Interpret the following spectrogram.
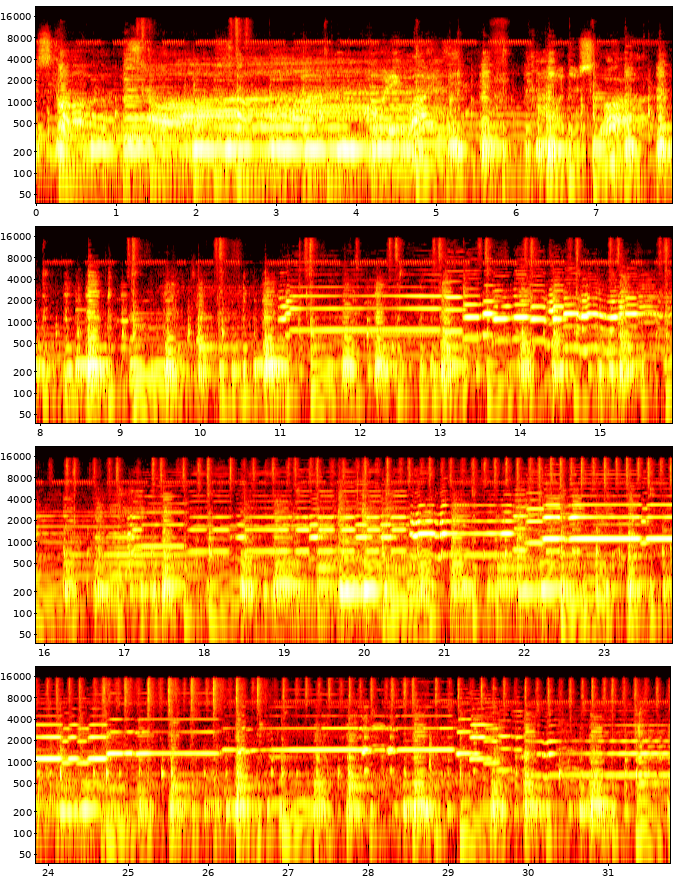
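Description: Live acoustic band playing an instrumental break: guitar and djembe keep a steady beat while a harmonica solos, with long held notes stepping between pitches from about ten seconds in.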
